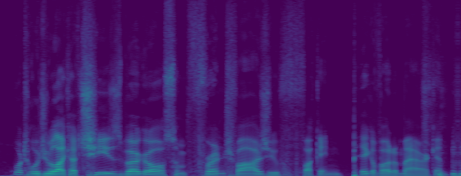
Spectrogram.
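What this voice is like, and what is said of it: Put-on British cockney accent. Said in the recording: “I did a British accent that was cockney ... It sounds just like the butler to Batman in those movies.”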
